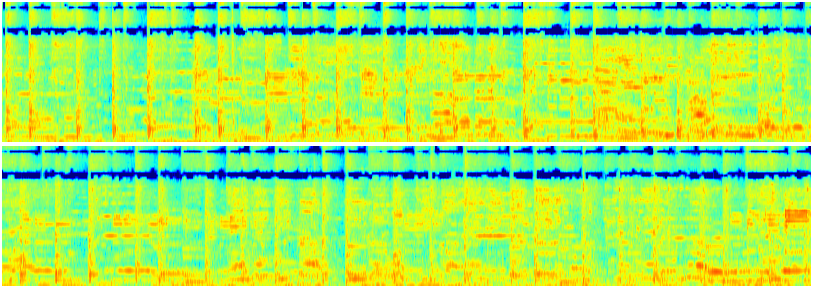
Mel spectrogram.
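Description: Live band music: electric guitar and bass guitar over a drum kit with a steady beat, with a voice singing.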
